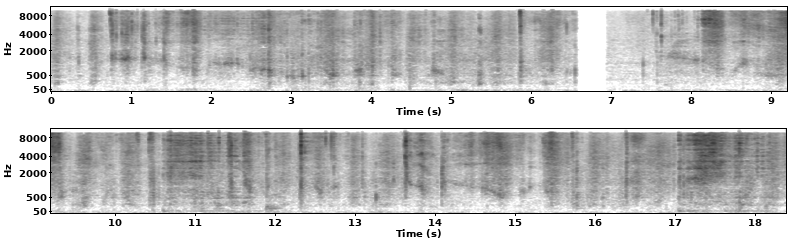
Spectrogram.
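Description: A woman bites and crunches crisp food close to the microphone.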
